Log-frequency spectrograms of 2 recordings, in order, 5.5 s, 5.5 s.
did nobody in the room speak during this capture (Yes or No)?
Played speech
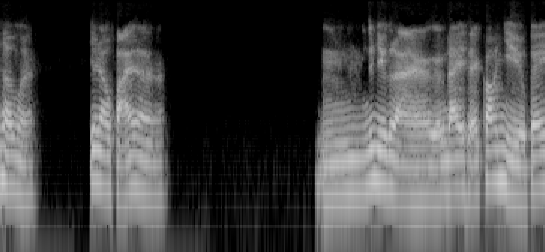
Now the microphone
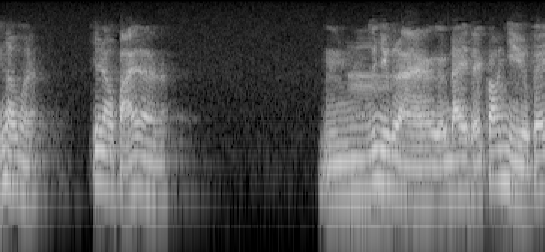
No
